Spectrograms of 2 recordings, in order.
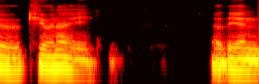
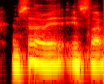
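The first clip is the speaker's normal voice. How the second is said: ordinary talk, nothing marked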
